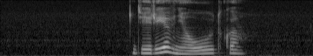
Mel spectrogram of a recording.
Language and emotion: Russian, sad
